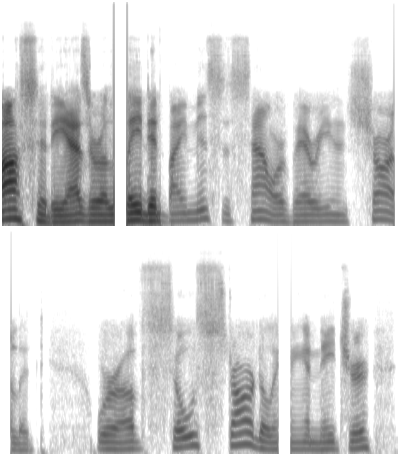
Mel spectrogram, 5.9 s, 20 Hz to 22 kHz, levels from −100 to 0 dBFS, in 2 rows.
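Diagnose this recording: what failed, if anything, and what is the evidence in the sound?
Codec stage: the speech has a plainly audible Speex codec character throughout, a noisy, hoarse texture where the CELP excitation is short of bits. The degree of damage fits a bitrate of around 22 kbps rather than a high-rate encode.

Storage or playback stage: there is a gap between chunks, with 100 ms hard-edged silences at 0.85–0.95 s, 2.95–3.05 s and 5.05–5.15 s. They recur every 2.1 s, so the audio was handled in 2-second chunks, with dead time inserted at each join rather than content lost.

Processing stage: a sudden gain jump occurs at 1.19 s. Speech and background drop together by about 16 dB in a single step and stay at the lower level to the end. This is likely a digital gain change applied without a ramp.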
